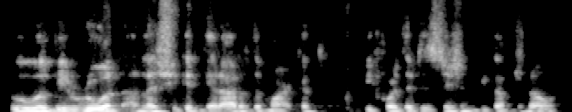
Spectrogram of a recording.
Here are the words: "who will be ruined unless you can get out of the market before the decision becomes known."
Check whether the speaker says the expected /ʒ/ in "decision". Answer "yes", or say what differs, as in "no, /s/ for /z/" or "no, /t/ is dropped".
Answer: yes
